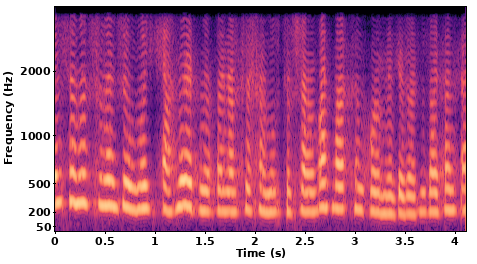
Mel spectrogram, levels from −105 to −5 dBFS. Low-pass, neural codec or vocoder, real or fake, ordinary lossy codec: 3.6 kHz; codec, 16 kHz, 0.5 kbps, FreqCodec, smaller model; fake; none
